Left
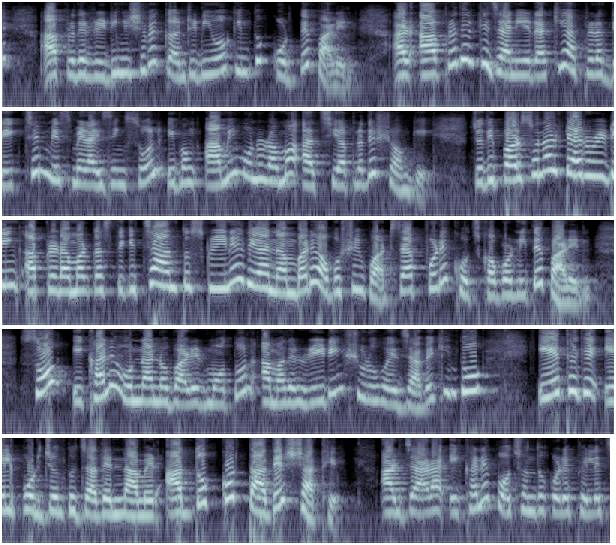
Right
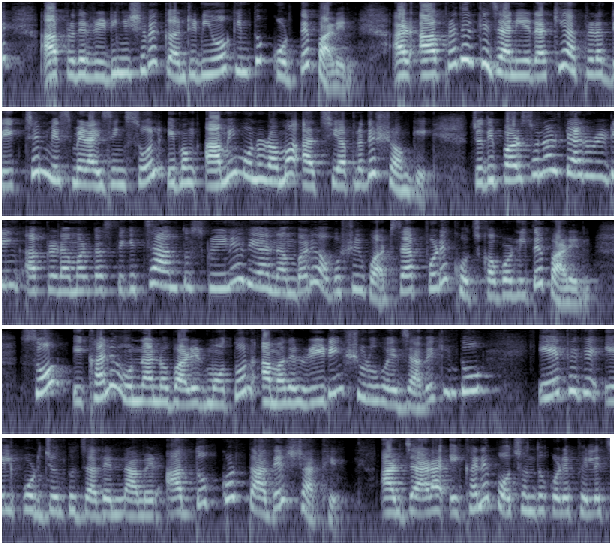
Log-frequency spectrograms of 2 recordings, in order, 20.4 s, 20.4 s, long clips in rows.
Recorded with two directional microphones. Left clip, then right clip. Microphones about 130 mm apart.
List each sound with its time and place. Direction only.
0.0 s speech: 5° right (ahead or behind)
7.4 s a woman's voice: 40° left (ahead or behind); by 10.4 s 90° left
10.5 s speech: 30° left (ahead or behind)
13.4 s a woman's voice: 5° left (ahead or behind); by 15.1 s 30° left (ahead or behind)
15.8 s speech: 90° left; by 16.6 s 70° left (ahead or behind)
16.6 s a woman's voice: 50° left (ahead or behind); by 18.5 s 80° left
18.9 s speech: 25° left (ahead or behind)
